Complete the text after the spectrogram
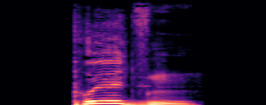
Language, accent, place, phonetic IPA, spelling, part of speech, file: German, Germany, Berlin, [ˈpʊlzn̩], Pulsen, noun, De-Pulsen.ogg
- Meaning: dative plural of Puls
